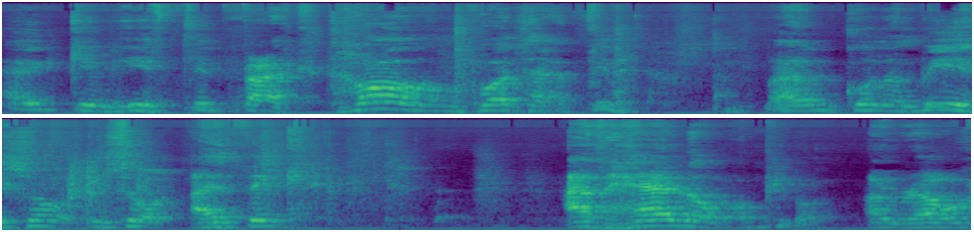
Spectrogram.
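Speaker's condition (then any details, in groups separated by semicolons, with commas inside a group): Cerebral palsy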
